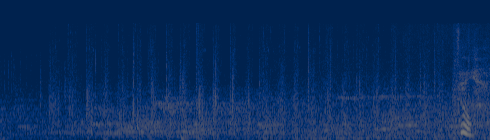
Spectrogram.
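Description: Footsteps crunch quickly over snow and gravel.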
